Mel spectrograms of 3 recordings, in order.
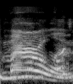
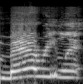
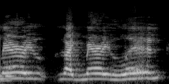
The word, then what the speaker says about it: Maryland: You don't Now need to I pronounce can every get you fucking saying syllable. Mary Lynn, like Maryland.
